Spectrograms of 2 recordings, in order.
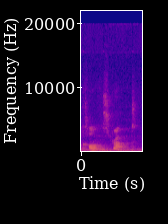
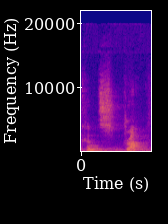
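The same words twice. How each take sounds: First: The first syllable is said strong and full. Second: The first syllable is weak and unstressed. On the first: The speaker calls it wrong. "not construct" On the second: The speaker calls it right. "Syllable before the stress is weak"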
